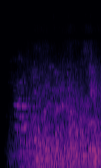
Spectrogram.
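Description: Many people chatting at once in a large room. The sound fades in quickly from silence at the very start.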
